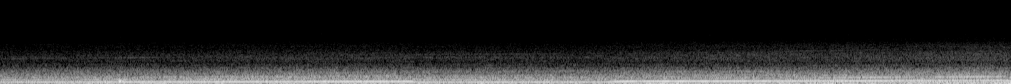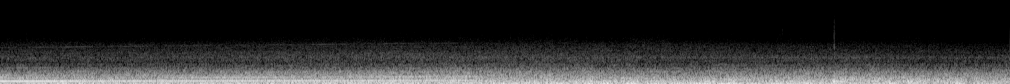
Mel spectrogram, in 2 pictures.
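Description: Car engine heard from inside the cabin under road and tyre noise, its pitch rising as it pulls, with drops at about 4 and 10 seconds that sound like upshifts and a jump up at about 6 seconds. After about 15 seconds the engine tone fades and steady road noise remains.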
